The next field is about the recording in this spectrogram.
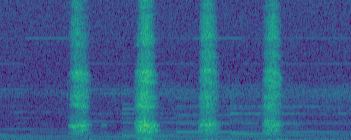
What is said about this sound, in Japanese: という自分の吐息だけが鼓膜を刺激する。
